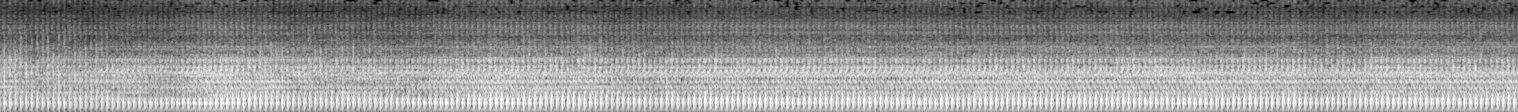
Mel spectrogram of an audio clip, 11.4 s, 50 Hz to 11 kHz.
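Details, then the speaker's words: Lister Petter AC1 4 kVA diesel generator, 1980s British, 3000 rpm, after earlier no-start from suspected air in fuel resolved by extra fuel; even regular chug, steady speed, no misses; normal running. "i will play you out to the soundtrack of classic british engineering"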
